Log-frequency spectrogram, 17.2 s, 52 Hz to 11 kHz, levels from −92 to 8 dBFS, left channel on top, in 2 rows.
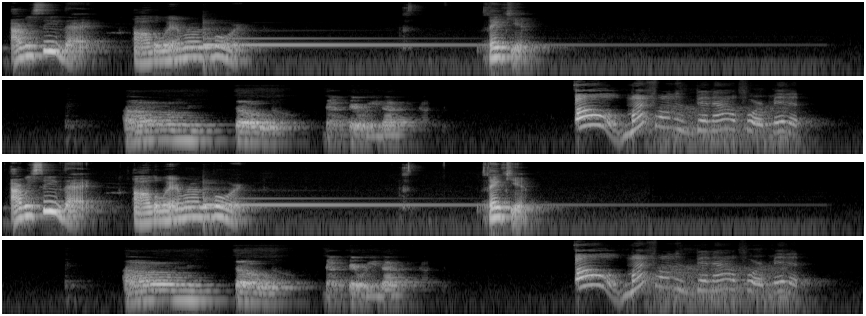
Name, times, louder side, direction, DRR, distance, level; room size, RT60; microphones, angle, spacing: voice 1, 0.1-0.8 1.3-2.4 4.8-5.2, right 4 dB, 80° right, 0.7 m, -23 dB
sound 1, 2.0-6.7, equal, 15° right, 0.8 m, -39 dB
voice 2, 9.8-10.6 10.9-11.4 11.8-12.5 15.2-16.5, right 2 dB, 60° right, 4.2 m, -31 dB
voice 3, 14.3-16.6, left 3 dB, 15° left, 0.3 m, -27 dB
8.2 x 8.0 x 5.0 m
head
